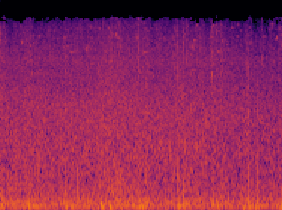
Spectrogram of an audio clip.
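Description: Horse hooves galloping in the Elden Ring video game, a dense run of soft rhythmic thuds over a steady windy rumble, continuous and moderately loud with no talk.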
